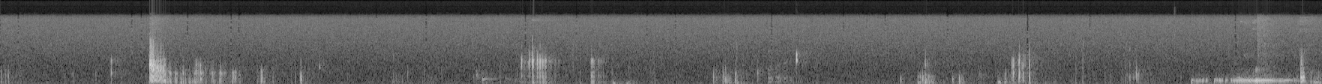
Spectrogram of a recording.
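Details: Hungry American woman's belly: irregular gurgling rumbles and squelches, with a long rumble near the end; stomach growling from hunger (borborygmi).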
